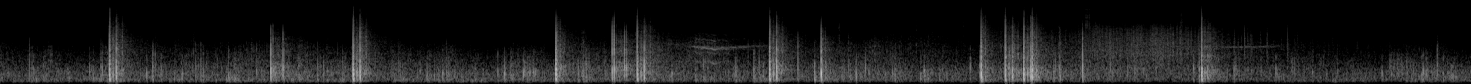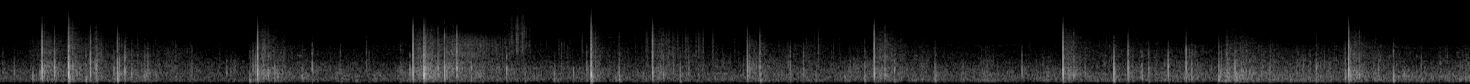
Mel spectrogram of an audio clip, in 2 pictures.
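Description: New Year's fireworks and firecrackers going off: sharp bangs at irregular intervals, sometimes several a second, over a steady background of fainter bangs and crackle.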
